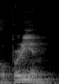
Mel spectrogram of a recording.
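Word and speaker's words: Ó Briain: Or what I get is more, I suppose, people saying you're Liam O'Brien, even though it's spelt O'Fada B-R-I-A-I-N. I say, no, it's O'Brien.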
